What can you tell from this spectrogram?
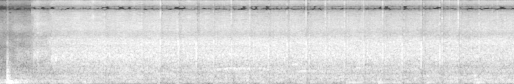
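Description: Audience applauding steadily, a dense patter of many hands clapping that starts about half a second in.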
